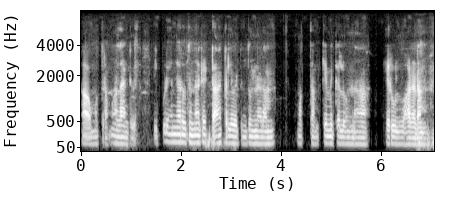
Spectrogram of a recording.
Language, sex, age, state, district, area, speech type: Telugu, male, 18-30, Telangana, Mancherial, rural, spontaneous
